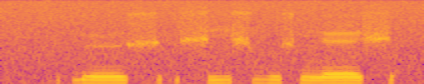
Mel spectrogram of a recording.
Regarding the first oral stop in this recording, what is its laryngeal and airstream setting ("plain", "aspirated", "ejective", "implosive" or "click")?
implosive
